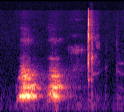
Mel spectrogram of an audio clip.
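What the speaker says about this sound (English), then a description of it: "Is that my dog's barking?" A dog barks twice in quick succession at moderate distance, followed by a short sharp yelp, with quiet room tone around it.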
